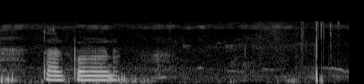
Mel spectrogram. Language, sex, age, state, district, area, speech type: Santali, female, 18-30, West Bengal, Birbhum, rural, spontaneous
